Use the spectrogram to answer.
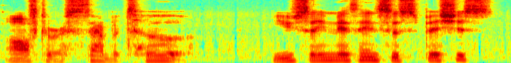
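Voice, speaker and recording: A man voicing a gruff, grumpy older male factory worker, grumbling and dismissive. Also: medium pitch, moderate pace, slight background noise, natural voice, low-quality recording. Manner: grumbling, dismissive, calls others son.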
